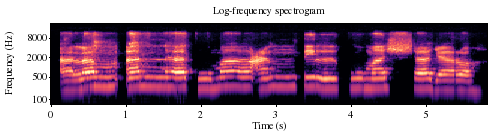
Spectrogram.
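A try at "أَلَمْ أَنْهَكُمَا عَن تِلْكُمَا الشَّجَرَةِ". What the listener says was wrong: Ini bagus, cuman saking kita izhar terus nun sukun ketemu tanya izhar juga nih. Dengungnya kurang. Ini ikhfa ini.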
